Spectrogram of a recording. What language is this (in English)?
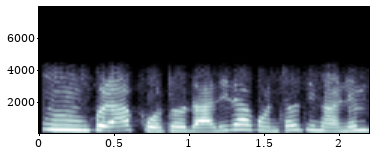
Nepali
